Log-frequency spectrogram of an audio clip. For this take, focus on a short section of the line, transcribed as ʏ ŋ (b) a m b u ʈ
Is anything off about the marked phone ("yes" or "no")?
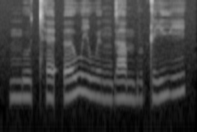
yes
